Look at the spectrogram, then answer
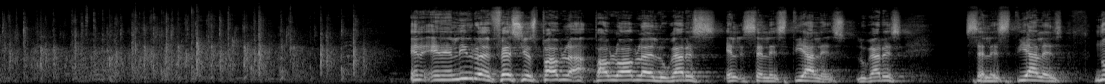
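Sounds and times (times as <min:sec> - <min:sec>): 
audience applause: 0:00.0 - 0:04.0
speech: 0:04.2 - 0:11.0.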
